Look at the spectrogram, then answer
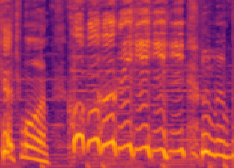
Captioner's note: cackling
